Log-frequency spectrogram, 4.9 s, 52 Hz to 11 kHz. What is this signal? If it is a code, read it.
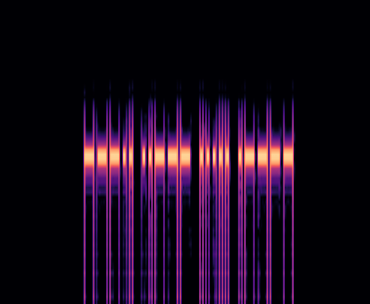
Morse code, heard as a keyed tone, about 28 wpm, 700 Hz. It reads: 8251
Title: Numbers - 4-Digit 28wpm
